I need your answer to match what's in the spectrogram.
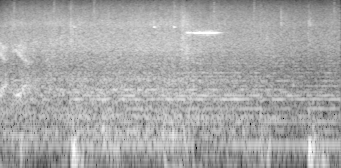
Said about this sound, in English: Oh, let me turn off the air conditioner, too. It's that's running. That's what it is.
